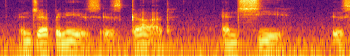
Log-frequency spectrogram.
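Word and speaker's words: 四: Japanese is God, and shi is 4. 4 also has a special connotation in Japan. It's considered an unlucky number because it's pronounced the same way as their word for death.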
